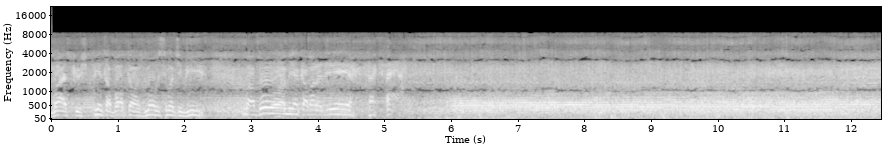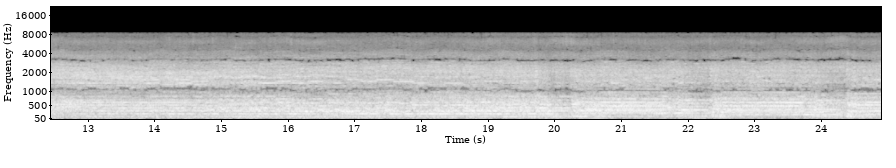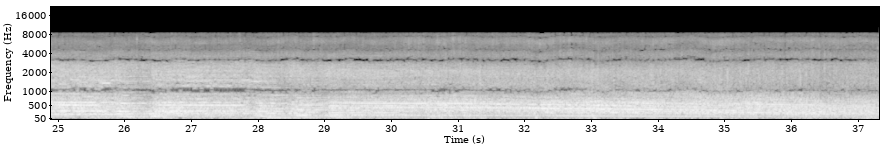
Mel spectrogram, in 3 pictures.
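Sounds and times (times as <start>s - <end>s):
speech: 0.0s - 5.4s
motorboat engine droning with a low rumbling hum: 0.0s - 37.3s.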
